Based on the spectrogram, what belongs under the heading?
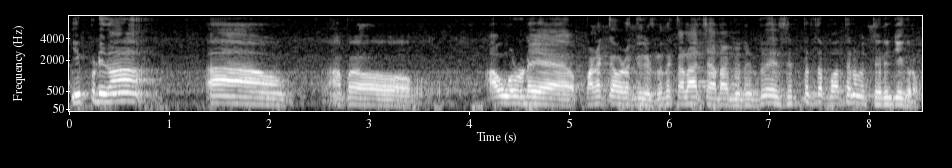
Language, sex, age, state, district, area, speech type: Tamil, male, 60+, Tamil Nadu, Cuddalore, rural, spontaneous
